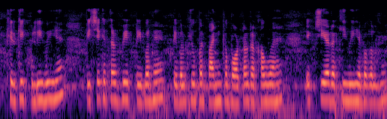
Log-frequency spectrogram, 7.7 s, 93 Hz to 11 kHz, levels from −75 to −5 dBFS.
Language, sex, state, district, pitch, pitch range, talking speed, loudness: Hindi, female, Uttar Pradesh, Etah, 190 Hz, 185-205 Hz, 210 wpm, -28 LUFS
